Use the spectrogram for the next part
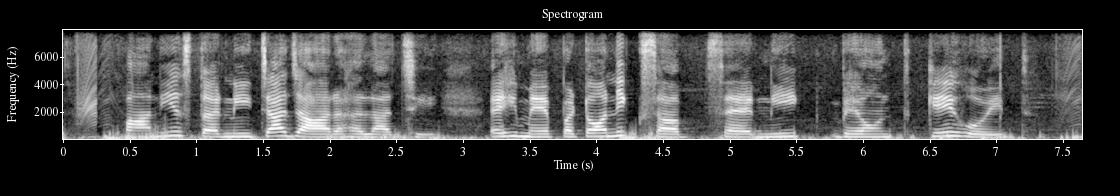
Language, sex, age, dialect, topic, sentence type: Maithili, female, 18-24, Southern/Standard, agriculture, question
